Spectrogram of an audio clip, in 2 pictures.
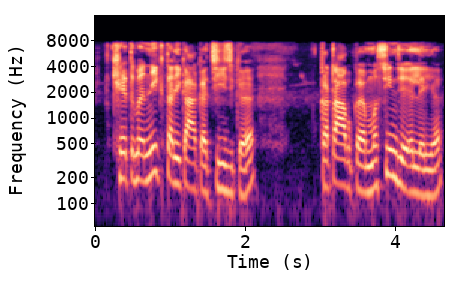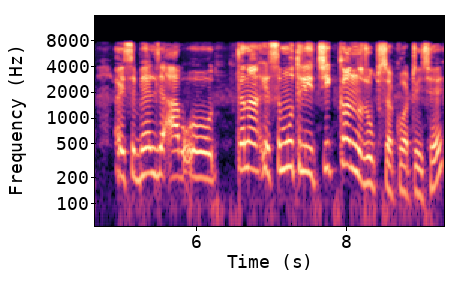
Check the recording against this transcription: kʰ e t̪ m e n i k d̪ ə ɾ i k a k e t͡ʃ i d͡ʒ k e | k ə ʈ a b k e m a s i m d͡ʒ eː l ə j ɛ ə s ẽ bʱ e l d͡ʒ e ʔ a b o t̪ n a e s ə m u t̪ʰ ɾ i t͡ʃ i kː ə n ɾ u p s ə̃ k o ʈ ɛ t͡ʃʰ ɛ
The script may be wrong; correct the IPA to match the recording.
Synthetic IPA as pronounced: kʰ e t̪ m e n i k t̪ ə ɾ i k a k e t͡ʃ i d͡ʒ k e | k ə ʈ a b k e m ə s i n d͡ʒ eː l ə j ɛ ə s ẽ bʱ e l d͡ʒ e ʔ a b o t̪ n a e s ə m u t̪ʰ l i t͡ʃ i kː ə n ɾ u p s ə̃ k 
